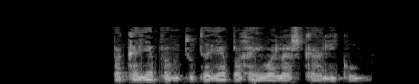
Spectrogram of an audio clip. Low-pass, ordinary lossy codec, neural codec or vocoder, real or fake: 7.2 kHz; MP3, 24 kbps; none; real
